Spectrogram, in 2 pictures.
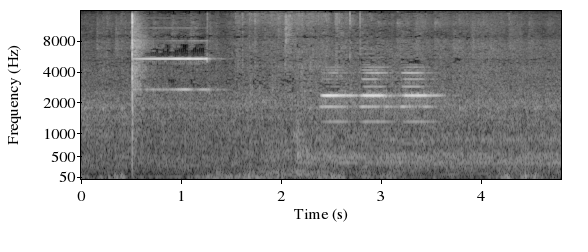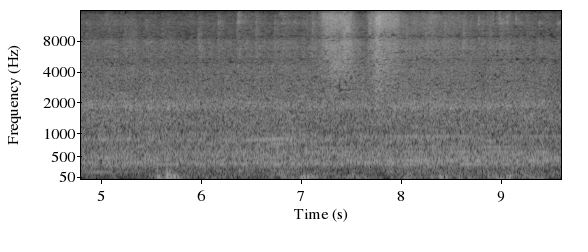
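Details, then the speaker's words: Oxymed mini oxygen concentrator switched on at main switch: click, short start-up beeps, then steady hum; starts at default preset 5 litres per minute, adjustable 0.5–5 L. "When you switch on the machine, it starts with 5 liters. Setting preset is default setting is 5 liter."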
